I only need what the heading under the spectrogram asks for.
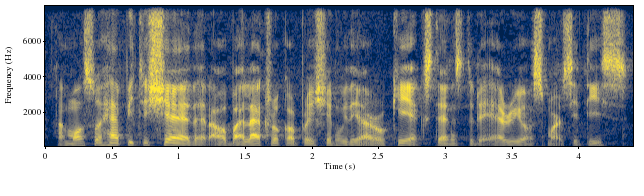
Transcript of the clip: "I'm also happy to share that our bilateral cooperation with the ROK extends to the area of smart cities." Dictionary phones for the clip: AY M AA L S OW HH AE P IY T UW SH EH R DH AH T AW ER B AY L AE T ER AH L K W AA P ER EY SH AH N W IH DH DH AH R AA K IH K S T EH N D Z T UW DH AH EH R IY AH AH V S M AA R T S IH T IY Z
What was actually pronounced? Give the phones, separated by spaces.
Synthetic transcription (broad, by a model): AY M AA L S OW HH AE P IY T UW SH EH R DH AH T AW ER B AY L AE T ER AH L K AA P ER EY SH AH N W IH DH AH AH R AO K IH K S T EH N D S T UW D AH EH R IY AH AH F S M AA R T S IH T IY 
